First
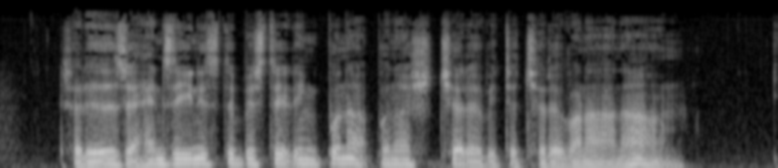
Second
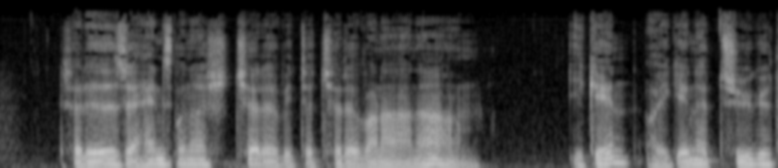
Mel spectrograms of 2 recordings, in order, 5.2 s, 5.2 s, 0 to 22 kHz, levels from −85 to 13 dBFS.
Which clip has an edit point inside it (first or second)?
second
